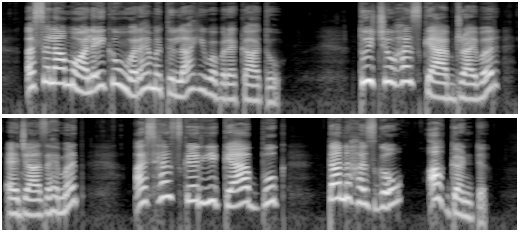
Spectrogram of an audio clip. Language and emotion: Kashmiri, neutral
